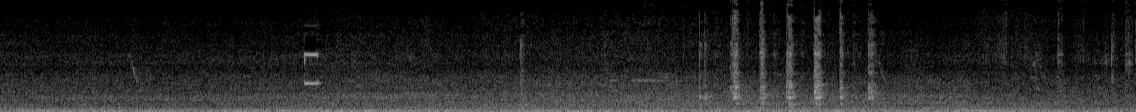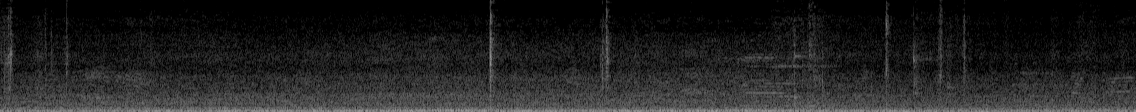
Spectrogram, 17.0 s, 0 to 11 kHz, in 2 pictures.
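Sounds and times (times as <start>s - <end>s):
rumble of machinery and traffic: 0.0s - 17.0s.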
